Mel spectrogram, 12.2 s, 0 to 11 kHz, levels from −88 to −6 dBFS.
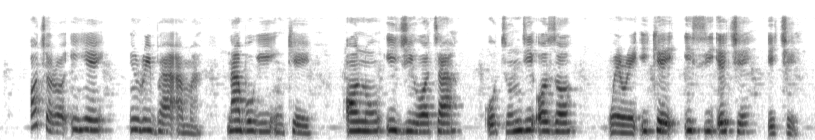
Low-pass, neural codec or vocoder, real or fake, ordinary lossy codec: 7.2 kHz; none; real; none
